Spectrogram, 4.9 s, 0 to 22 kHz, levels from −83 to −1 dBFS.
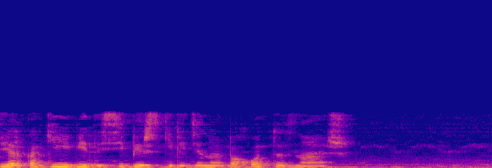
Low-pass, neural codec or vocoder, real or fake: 7.2 kHz; autoencoder, 48 kHz, 128 numbers a frame, DAC-VAE, trained on Japanese speech; fake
